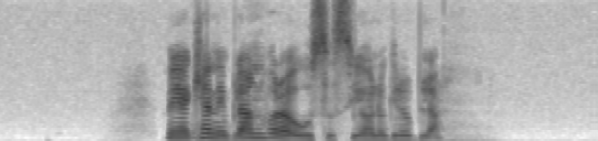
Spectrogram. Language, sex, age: Swedish, female, 21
